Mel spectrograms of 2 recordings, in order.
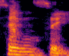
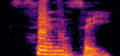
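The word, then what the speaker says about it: せんせい: আপনি জাপানিজ বর্ণমালার একটা ওয়ার্ড রয়েছে সেটা হচ্ছে সেনসেই আপনি কিন্তু ওটাকে পড়ার সময় সেন্সে পড়েন না আপনি ওটাকে পড়েন সেনসেই এজন্য এটাকে সে পড়বেন সে তাহলে উচ্চারণটা সহজ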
